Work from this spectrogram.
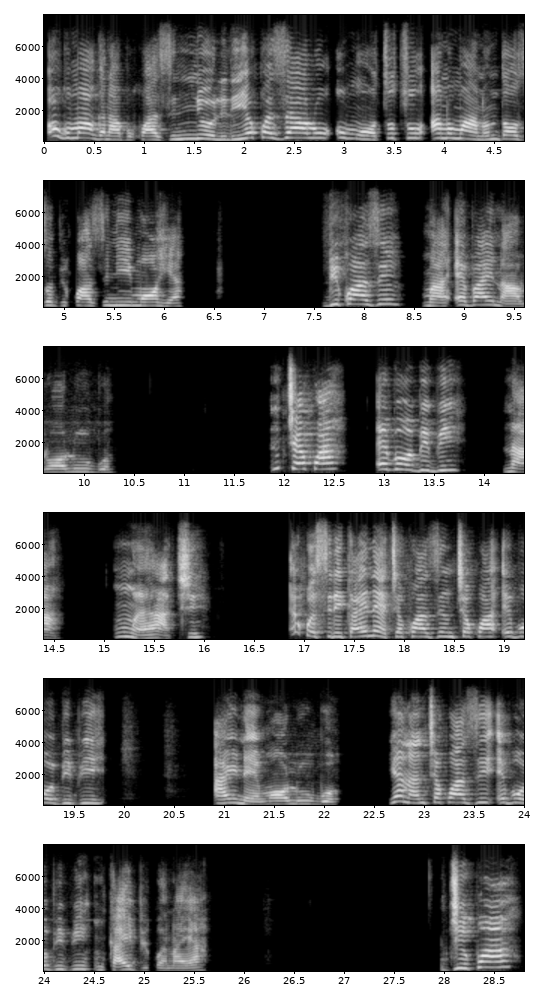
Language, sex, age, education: Igbo, female, 46-60, tertiary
